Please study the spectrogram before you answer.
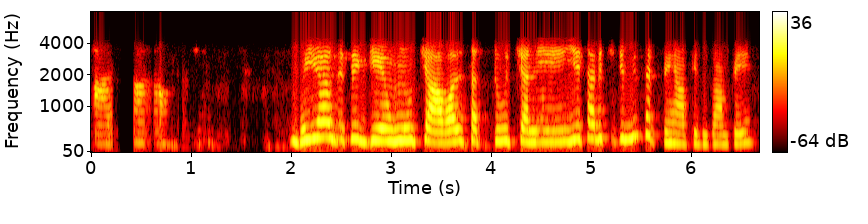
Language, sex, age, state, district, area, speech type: Hindi, female, 18-30, Uttar Pradesh, Pratapgarh, rural, conversation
